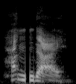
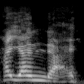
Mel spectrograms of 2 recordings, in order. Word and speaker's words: Hyundai: it hyand Hy Lori it's the why is silent it's Hyundai Hyundai Hyundai whatever but it's not Hyandai Hyandai that's a that's a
